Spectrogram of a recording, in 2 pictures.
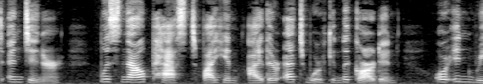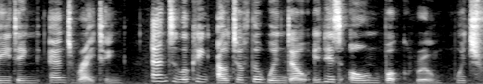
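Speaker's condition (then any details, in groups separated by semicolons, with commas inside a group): No condition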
